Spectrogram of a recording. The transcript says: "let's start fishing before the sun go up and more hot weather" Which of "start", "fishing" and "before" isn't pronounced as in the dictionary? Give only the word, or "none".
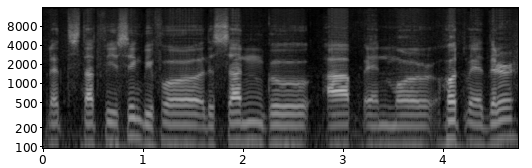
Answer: fishing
